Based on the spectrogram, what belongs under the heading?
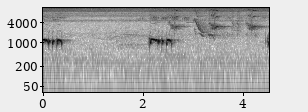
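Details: Local zebra dove lure song for trapping and new birds: staccato bursts of four rapid coos, with sharp higher chirps and a downslurred whistle from other birds between the phrases.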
